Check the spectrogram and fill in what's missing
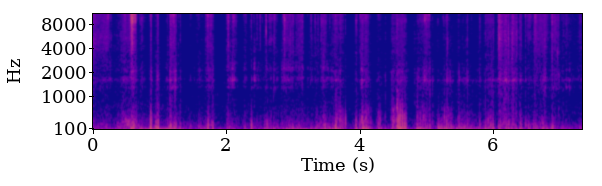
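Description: A whole coconut with a hard, fibrous shell is held close to a microphone while fingernails scratch and tap it. Dry, quiet scratching runs throughout, broken by many short, low, knocking taps that stop almost at once.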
